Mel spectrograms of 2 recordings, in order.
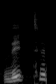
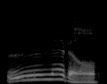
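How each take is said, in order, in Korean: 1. 가운데 t는 딱딱한 t 소리입니다. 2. 가운데 t는 부드러운 탄설음입니다. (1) "little 아니고요" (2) "똑같은 원리로"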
